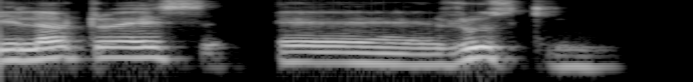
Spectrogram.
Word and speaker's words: Ruskin: y el otro es ruskin Sí ruskin con k estos dos personajes eh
